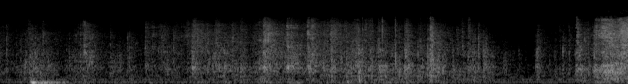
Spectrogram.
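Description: Gift-wrapping paper crinkling and rustling as it is handled and cut for another layer of wrapping, with a low bump just after the start.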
